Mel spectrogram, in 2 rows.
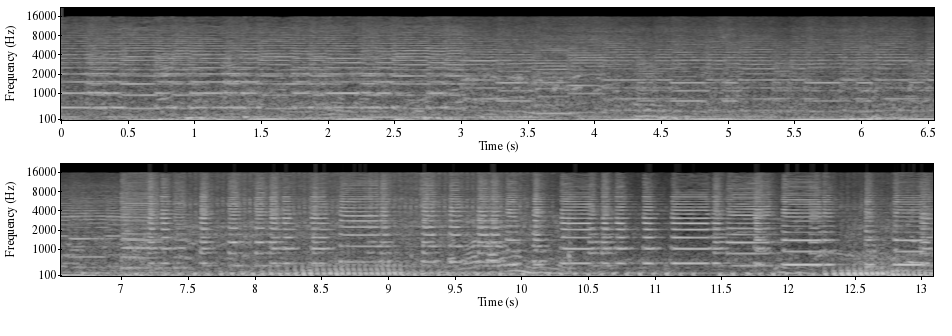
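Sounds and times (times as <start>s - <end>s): musical bus air horns: 0.0s - 13.0s.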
